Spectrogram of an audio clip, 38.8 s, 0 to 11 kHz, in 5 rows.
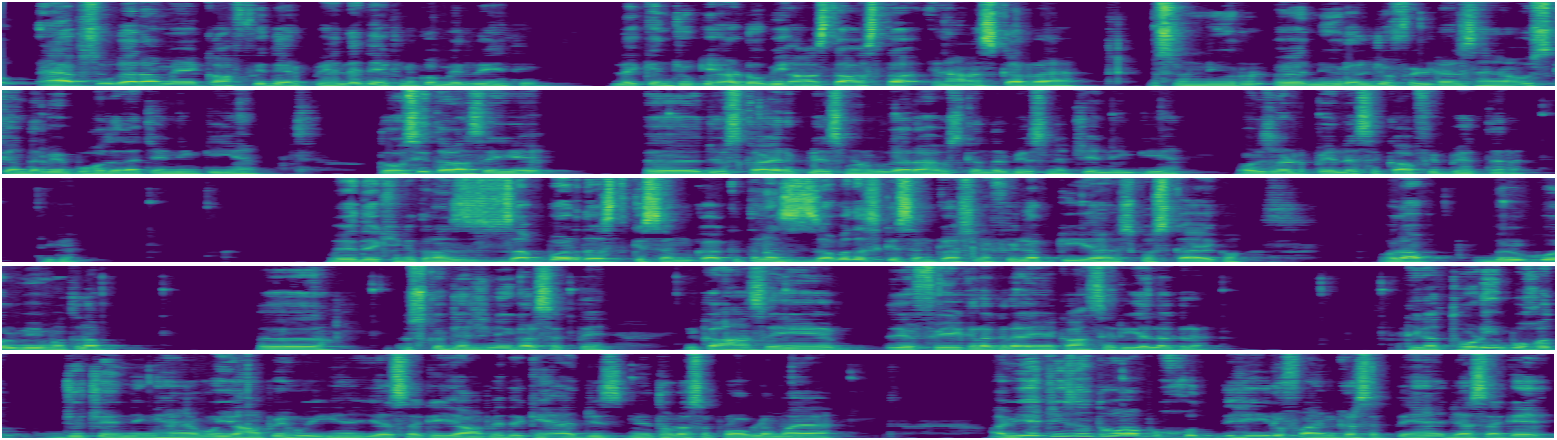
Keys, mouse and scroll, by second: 0.0 click, 5.4 space, 5.8 click, 6.1 space, 8.0 click, 20.7 space, 21.0 click, 23.1 click, 27.3 click, 28.5 click, 28.7 Home, 30.2 ctrl+click, 34.0 space, 34.3 click, 34.4 space, 34.5 Home, 35.3 click, 35.6 space, 36.7 click.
